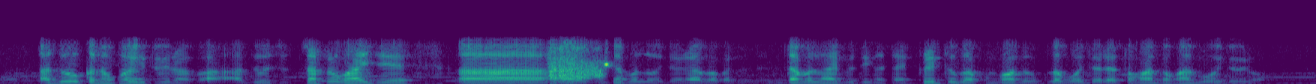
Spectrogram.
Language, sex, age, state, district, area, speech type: Manipuri, male, 60+, Manipur, Kangpokpi, urban, conversation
